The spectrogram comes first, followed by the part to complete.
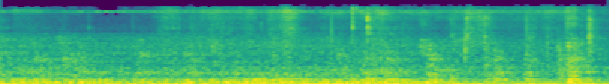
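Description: Steady low rumble of a motorised car turntable rotating a car, with a few faint knocks from the handheld camera.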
